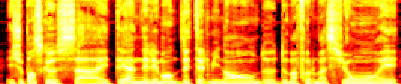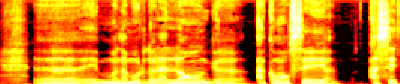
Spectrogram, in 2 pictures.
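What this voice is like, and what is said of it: Lebanese-accented French. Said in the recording (French): “votre accent. Cet accent qui vous vient du Liban”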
